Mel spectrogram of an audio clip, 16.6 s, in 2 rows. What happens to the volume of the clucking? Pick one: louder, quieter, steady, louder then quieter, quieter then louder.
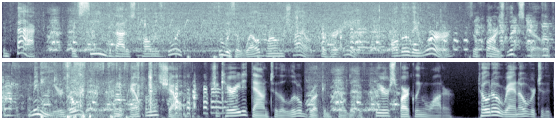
louder.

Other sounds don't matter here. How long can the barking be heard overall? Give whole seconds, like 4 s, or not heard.
6 s.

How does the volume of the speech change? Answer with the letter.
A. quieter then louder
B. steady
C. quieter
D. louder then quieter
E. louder
B.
